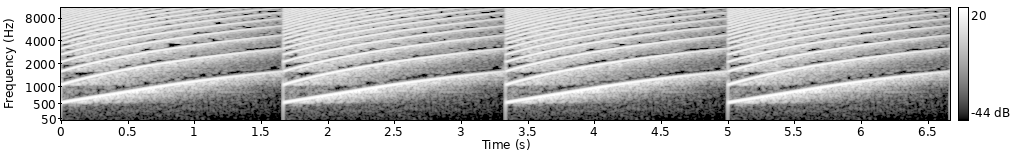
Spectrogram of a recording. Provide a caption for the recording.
VIZZINI Romain 2018 2019 Emergency alarm
I wanted to recreate an emergency alarm sound on Audacity. So, i have generated a noise (base on A : 440hz) with a sawtooth shape and Linear interpolation. Then, i added some effects, reverberation (by slightly decreasing the basic parameters, to avoid that the effect is too loud), but also by amplifying the bass and treble. After, I had to remove the saturation (-5 db) and copy the sound in a loop to reproduce the sound of an emergency alarm.
Code typologie de Schaeffer : N’’
Masse : son cannelés avec mélange de sons complexes et de sons toniques (avec des hauteurs de note)
Timbre harmonique : rond, acide et éclatant
Grain : Lisse
Allure : non
Dynamique : Abrupte
Profil mélodique : légèrement serpentine
Profil de masse : /
alarm, alarm-clock, danger, emergency, siren, warning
